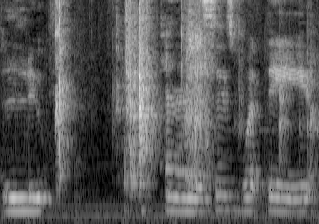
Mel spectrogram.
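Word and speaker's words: Lewk: over to Luke and it basically is look but it's spelled L e WK so you want to say that Luke and this is what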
